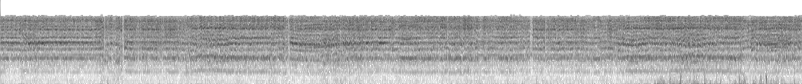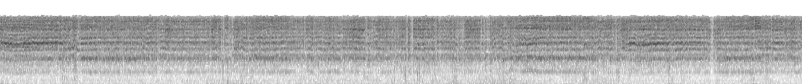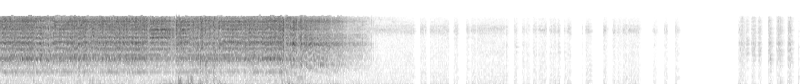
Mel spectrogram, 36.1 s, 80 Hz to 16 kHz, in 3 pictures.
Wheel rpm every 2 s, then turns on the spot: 160, 160, 160, 160, 160, 160, 160, 160, 160, 160, 160, 160, 160, 160, 110, 0, 0, 10.
none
